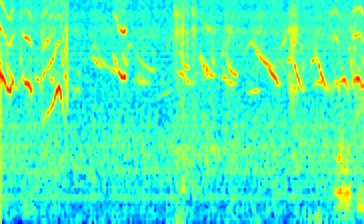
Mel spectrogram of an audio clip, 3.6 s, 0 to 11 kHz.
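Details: Chestnut-bellied seed finch, known locally as towa towa, competing in a 2023 singing race at a Lamaha Street bird ground in Georgetown, Guyana; bright, sliding whistles in fast succession, a sharp knock midway, faint voices nearby.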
